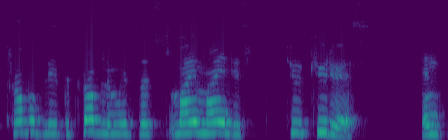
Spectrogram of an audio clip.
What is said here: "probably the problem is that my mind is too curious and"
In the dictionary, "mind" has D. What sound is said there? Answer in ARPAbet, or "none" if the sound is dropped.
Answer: D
